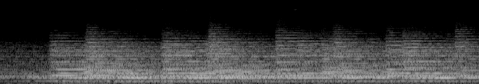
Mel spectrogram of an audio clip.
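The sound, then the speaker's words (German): The large bells of the south tower of Notre Dame cathedral ringing loudly and continuously, their heavy overlapping strikes recurring about once a second with a dense, lingering metallic hum and no voices. “den Glocken des Südturms von Notre Dame.”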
